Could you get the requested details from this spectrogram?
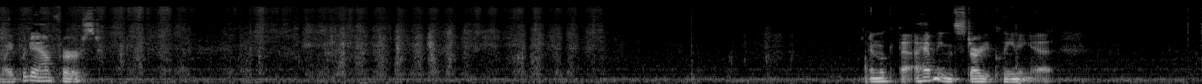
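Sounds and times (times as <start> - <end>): wipe rubbing on canvas: 0.0 - 6.3.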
